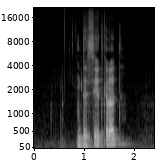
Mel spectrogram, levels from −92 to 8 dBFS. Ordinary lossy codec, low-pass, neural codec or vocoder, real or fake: none; none; codec, 44.1 kHz, 7.8 kbps, Pupu-Codec; fake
